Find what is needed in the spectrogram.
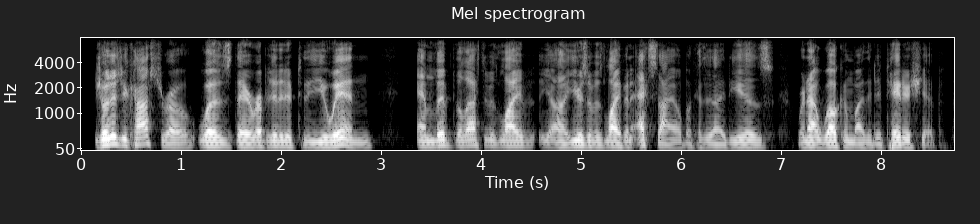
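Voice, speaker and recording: A man at a fairly quick pace, with ordinary pitch variation and a dry, close sound with no echo. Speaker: guest lecturer on food justice. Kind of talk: lecture. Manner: fast.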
